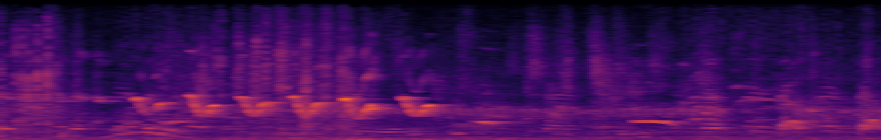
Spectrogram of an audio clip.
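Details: Superb starling (Lamprotornis superbus) in an aviary in Heemskerk, Holland, giving a quick run of sharp, high, down-up chirps, about four in a second, then scattered squeaky notes, with faint background chatter.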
